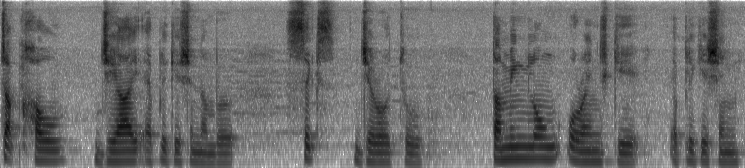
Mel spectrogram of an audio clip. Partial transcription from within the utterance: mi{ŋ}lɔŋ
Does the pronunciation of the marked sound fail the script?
no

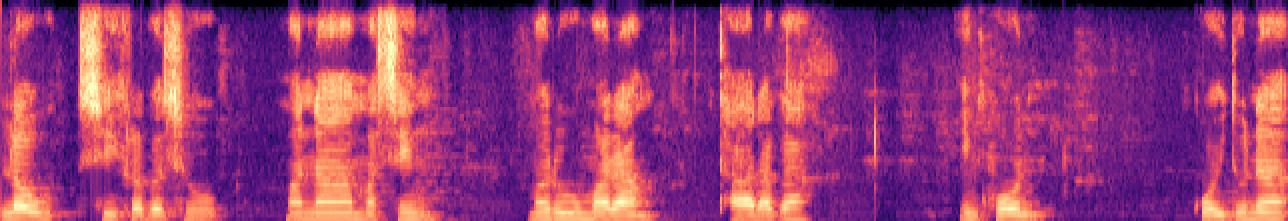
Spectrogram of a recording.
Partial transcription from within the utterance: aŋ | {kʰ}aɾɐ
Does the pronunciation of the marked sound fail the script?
yes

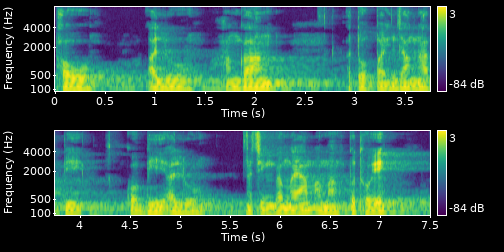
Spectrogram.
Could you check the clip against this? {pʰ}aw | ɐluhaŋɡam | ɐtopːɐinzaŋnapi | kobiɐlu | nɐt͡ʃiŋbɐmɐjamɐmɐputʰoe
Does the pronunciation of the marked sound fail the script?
no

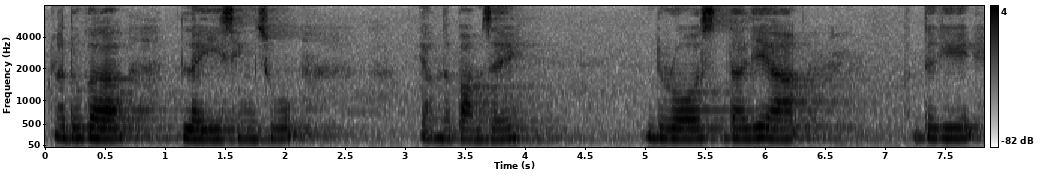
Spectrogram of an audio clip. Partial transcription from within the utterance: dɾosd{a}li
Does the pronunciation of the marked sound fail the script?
no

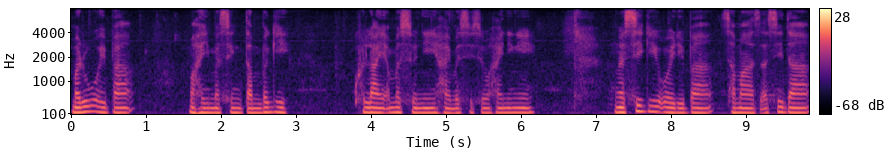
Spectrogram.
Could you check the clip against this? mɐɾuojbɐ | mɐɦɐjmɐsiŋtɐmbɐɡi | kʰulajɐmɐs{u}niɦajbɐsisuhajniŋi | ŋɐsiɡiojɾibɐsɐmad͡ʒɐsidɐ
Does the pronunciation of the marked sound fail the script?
no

